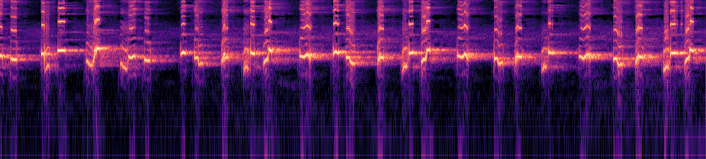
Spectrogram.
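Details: Sooty-headed bulbul in long, rapid 'ropel' song used as a lure to make other bulbuls sing back: a continuous run of bubbly, liquid whistled phrases, each dipping and rising, repeated about five times a second with no pause.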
